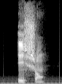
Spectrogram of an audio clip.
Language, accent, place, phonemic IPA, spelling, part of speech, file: French, France, Lyon, /e.ʃɑ̃/, échant, verb, LL-Q150 (fra)-échant.wav
- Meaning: present participle of écher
